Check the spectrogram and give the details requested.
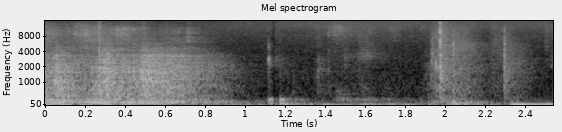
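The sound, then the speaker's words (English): A fridge door swings open with a broad rushing whoosh as someone fetches a juice, then a few soft thuds and clunks follow as it is shut, with quiet handling noise between. “She's returning from the fridge.”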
